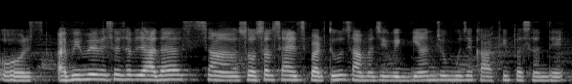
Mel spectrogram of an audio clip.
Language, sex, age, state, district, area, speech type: Hindi, female, 18-30, Madhya Pradesh, Bhopal, urban, spontaneous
